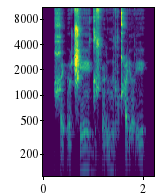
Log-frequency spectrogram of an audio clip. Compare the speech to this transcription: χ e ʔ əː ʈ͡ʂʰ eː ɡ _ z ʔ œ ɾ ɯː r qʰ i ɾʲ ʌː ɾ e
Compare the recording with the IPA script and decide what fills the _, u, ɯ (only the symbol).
ɯ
